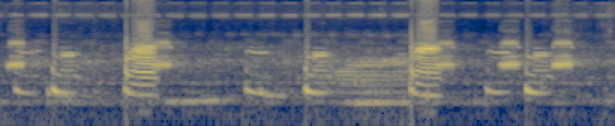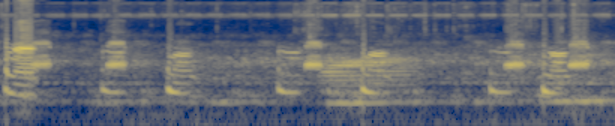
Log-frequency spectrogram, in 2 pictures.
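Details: Toad (kodok bangkong) chorus: many short, nasal, harmonic croaks overlap in quick succession, some with rising and falling twangs and a few longer drawn-out notes, over a faint steady high-pitched whine.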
